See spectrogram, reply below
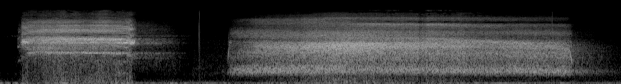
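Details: Barn Owl, in a 1961 field-guide recording of eastern and central North American birds, giving two harsh, hissing screeches, a short one followed by a longer drawn-out rasp of about three seconds.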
